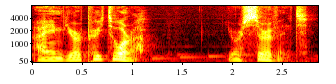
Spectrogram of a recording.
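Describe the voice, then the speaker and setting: Man acting as calm immortal demon, soft dark timbre, solemn, formal old-fashioned phrasing, audio drama, faint music behind. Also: mid-range voice, vocal fry. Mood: courteous, devoted. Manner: formal, measured, archaic phrasing.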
